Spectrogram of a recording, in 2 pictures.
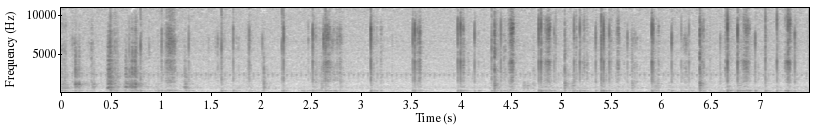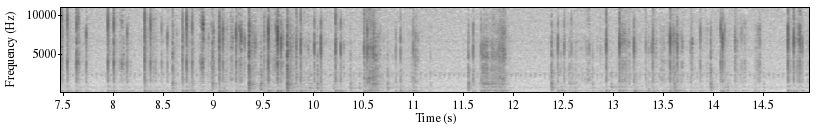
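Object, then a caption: Chalkboard surface tapped with long fingernails. Very long pointed red stiletto nails tap and click rapidly across a flat, solid dark grey chalkboard surface. The result is a dense, continuous patter of short, sharp, bright ticks and light scratches that die away almost instantly, over a faint steady low hum.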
